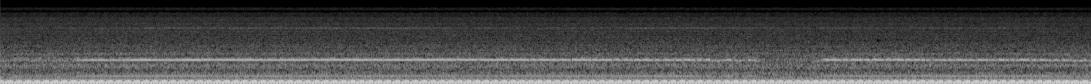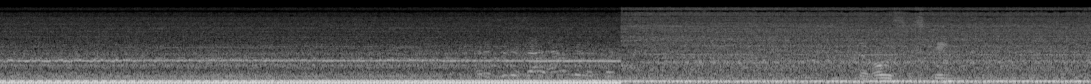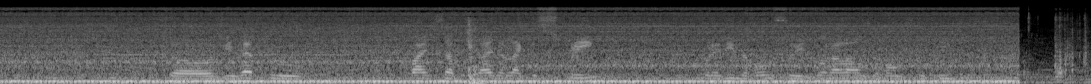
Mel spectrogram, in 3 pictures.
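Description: Ford E-Series van engine idling with the hood up, with a steady high-pitched whine over the deep engine note: the whining noise being listened for. About halfway through, the whine stops and the low rumble drops, and the engine runs on more quietly under voices.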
